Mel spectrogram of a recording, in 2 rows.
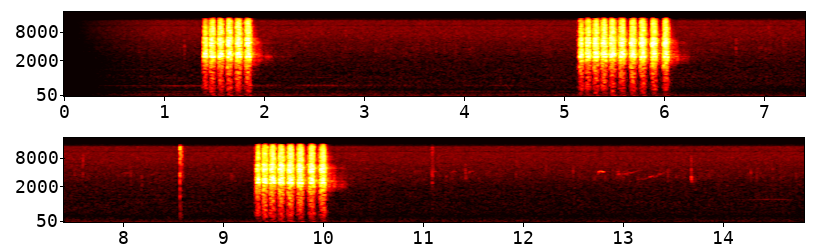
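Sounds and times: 
Eurasian magpie Pica pica chattering: 1.4s - 2.1s, 5.2s - 6.3s, 9.3s - 10.2s.

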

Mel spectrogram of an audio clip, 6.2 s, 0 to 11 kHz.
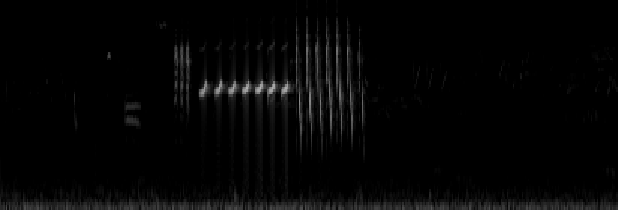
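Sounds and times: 
common nightingale Luscinia megarhynchos singing: 0.4s - 4.3s.

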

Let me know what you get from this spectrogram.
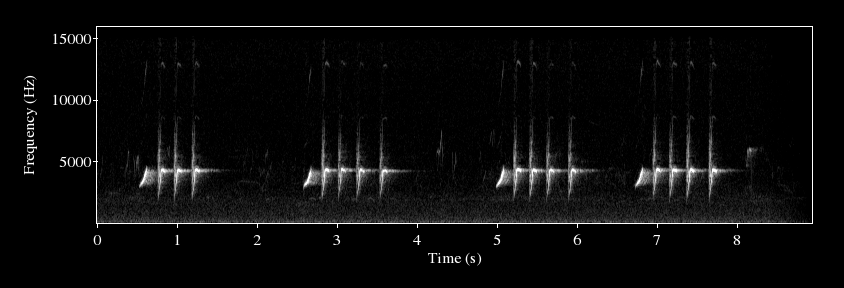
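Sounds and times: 
common chaffinch Fringilla coelebs calling: 0.5s - 1.5s, 2.6s - 3.9s, 5.0s - 8.3s.

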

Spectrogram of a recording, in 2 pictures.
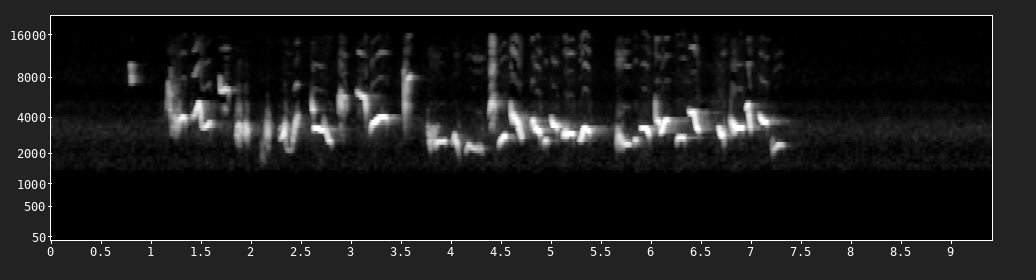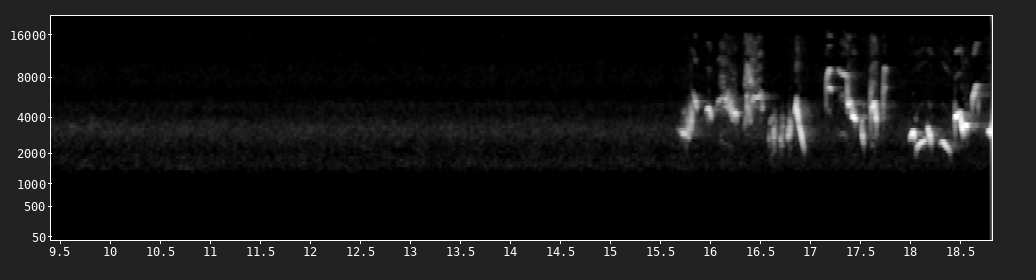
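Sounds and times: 
Eurasian blackcap song: 0.7s - 7.4s, 15.6s - 18.8s.

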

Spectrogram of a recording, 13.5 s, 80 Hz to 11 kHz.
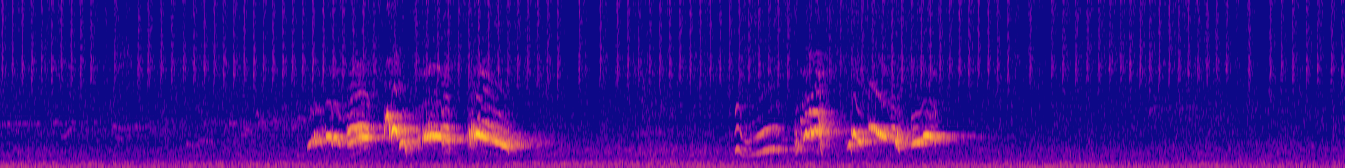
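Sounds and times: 
Eurasian blackbird Turdus merula singing: 2.3s - 5.3s, 7.4s - 9.6s.

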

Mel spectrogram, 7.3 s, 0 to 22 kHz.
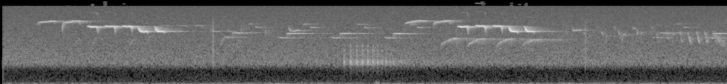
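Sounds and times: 
Eurasian blue tit Cyanistes caeruleus song: 0.4s - 7.2s.

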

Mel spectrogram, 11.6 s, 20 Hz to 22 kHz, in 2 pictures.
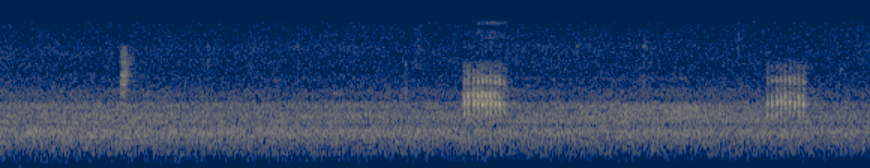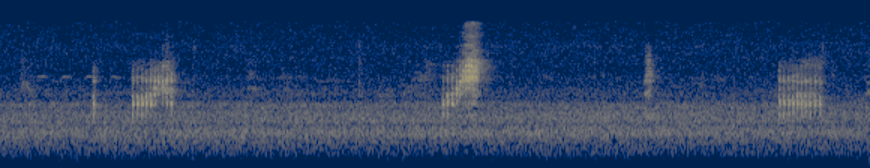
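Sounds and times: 
background hiss: 0.0s - 11.5s
common nightingale Luscinia megarhynchos giving rasping croak-like calls: 3.1s - 3.4s, 5.1s - 5.4s, 6.4s - 7.0s, 8.7s - 9.1s, 11.0s - 11.4s.

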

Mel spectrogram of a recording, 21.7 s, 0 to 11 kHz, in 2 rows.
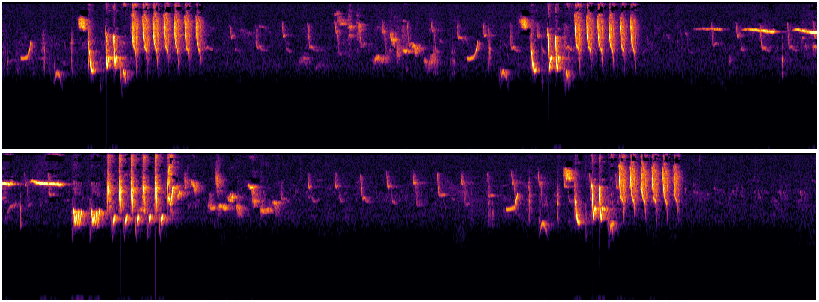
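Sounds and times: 
common nightingale Luscinia megarhynchos singing: 0.0s - 21.7s.

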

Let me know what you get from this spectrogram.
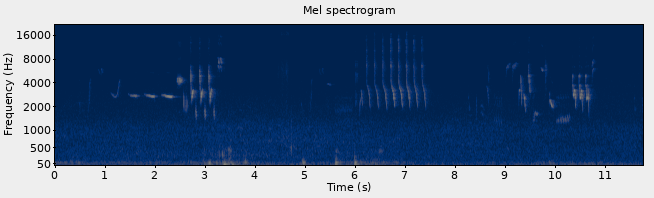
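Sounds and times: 
Luscinia megarhynchos song: 0.0s - 3.6s, 4.8s - 11.7s.

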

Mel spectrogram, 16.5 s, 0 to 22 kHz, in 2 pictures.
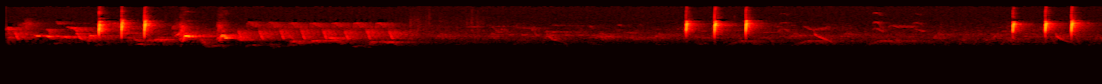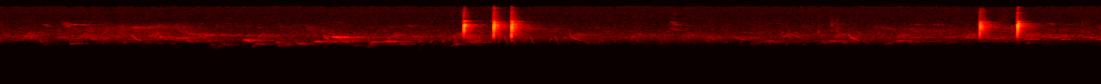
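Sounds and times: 
European robin Erithacus rubecula giving sharp dry tick calls: 0.0s - 3.2s, 5.1s - 5.9s, 7.5s - 8.2s, 11.7s - 12.4s, 15.6s - 16.3s
faint high twittering: 0.0s - 16.5s.

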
